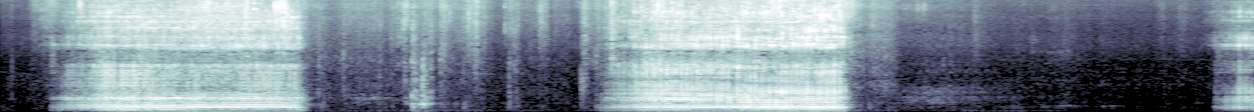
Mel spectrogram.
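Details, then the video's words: Worn out from running around, a sleeping dog from Moscow snores heavily: two long, coarse, rumbling snores several seconds apart, with soft breathy exhales between them and a third snore starting at the end. "Пес храпит, как пьяный мужик."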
